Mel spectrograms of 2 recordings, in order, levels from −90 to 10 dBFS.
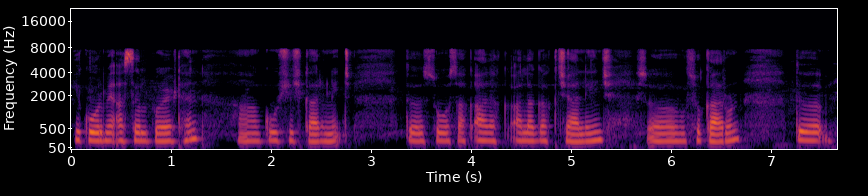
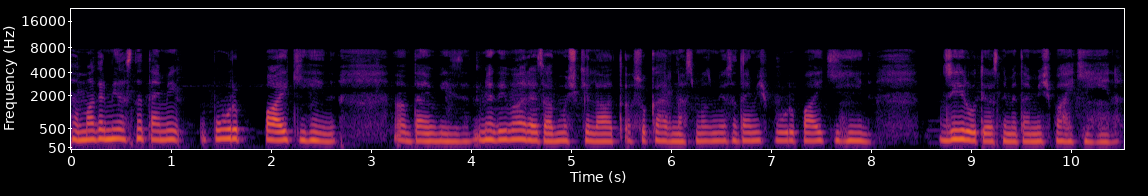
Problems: constant background noise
